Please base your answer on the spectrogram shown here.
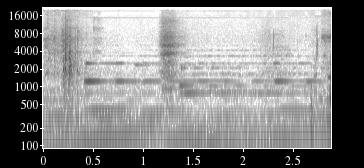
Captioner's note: scoffs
